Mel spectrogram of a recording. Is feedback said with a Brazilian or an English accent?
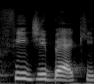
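Brazilian. Said the Brazilian way, with extra vowels added. "por que que a gente fala"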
